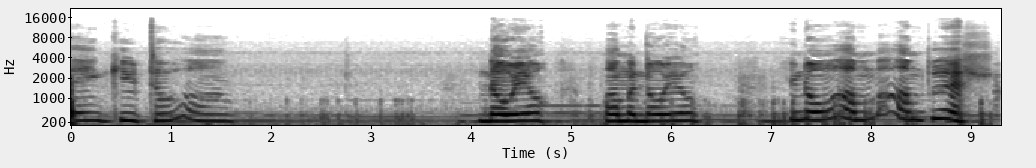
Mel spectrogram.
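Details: Man with cerebral palsy, which he names himself, giving a motivational talk with slurred speech: dysarthria (cerebral palsy).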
